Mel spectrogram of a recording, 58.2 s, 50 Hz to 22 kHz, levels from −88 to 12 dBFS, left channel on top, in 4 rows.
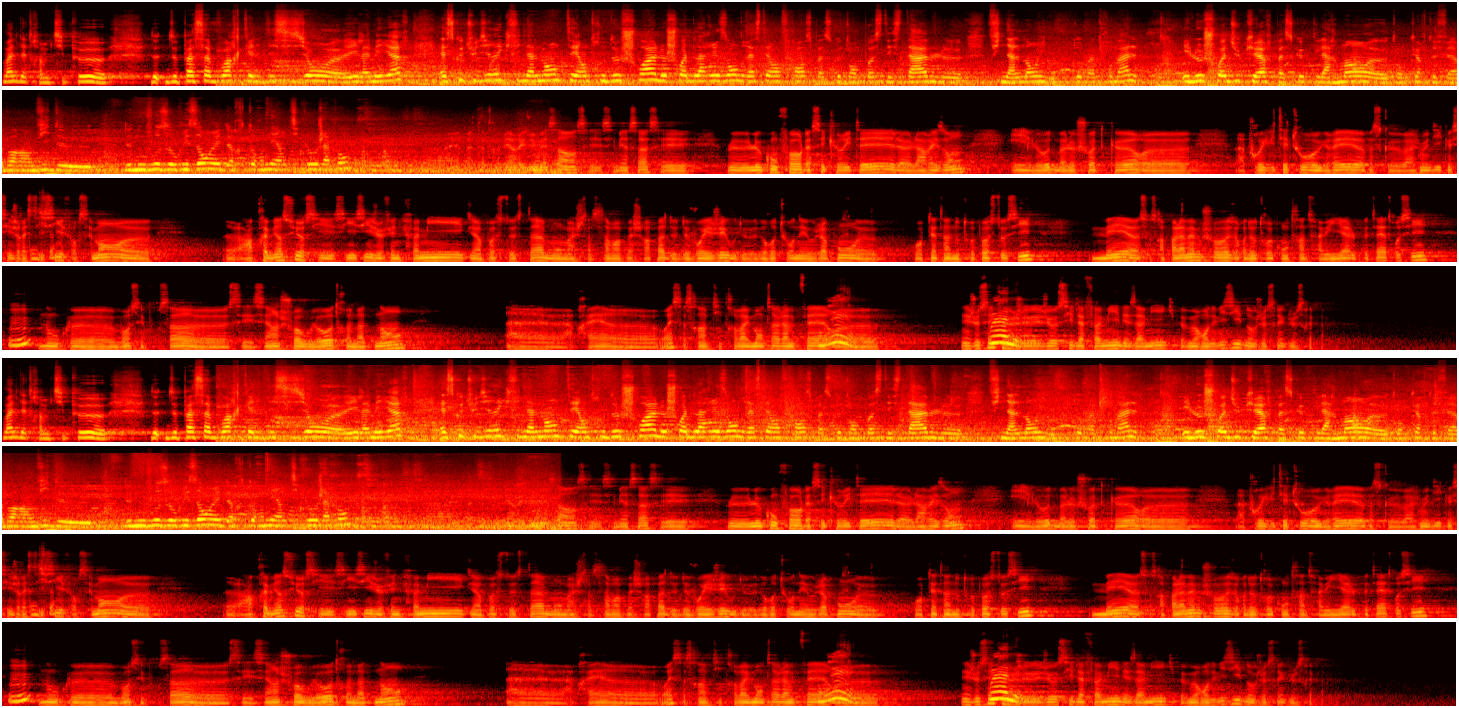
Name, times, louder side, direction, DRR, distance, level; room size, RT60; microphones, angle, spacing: voice 1, 0.0-15.5 15.8-18.1 29.4-29.5 43.7-43.9 51.8-52.2 53.5-53.9, right 1 dB, 5° right, 12 dB, 0.7 m, -23 dB
sound 1, 2.1-20.1, right 1 dB, 80° right, 1.6 m, -29 dB
voice 2, 18.9-30.6 31.3-37.9 38.2-39.4 40.0-43.4 44.0-47.7 48.7-52.4 53.2-56.9, left 1 dB, 20° left, 12 dB, 1.1 m, -33 dB
27.0 x 26.5 x 8.3 m, 2.3 s
head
